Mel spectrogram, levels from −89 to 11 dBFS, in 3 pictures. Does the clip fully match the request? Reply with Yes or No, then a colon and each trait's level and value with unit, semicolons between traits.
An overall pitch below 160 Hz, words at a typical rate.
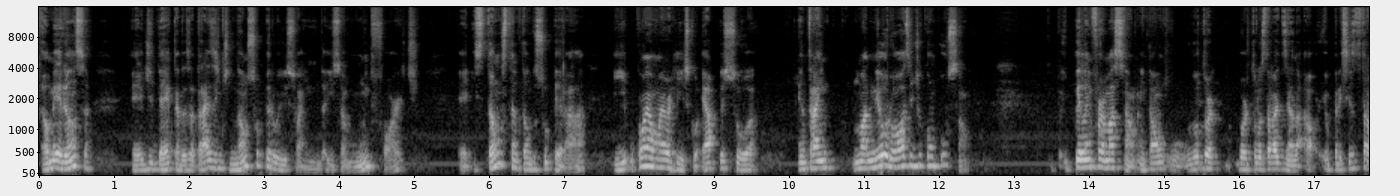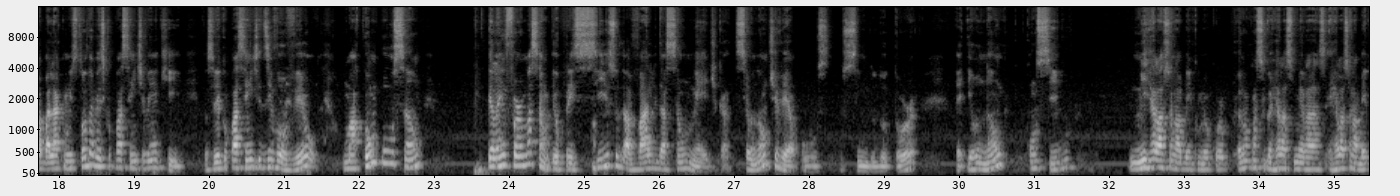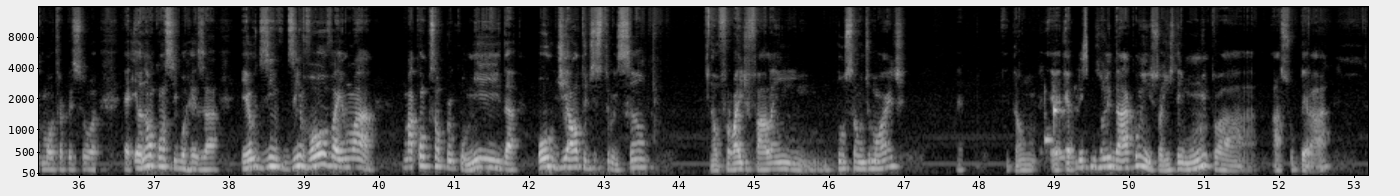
Yes: medium, 140 Hz; average, 155 wpm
